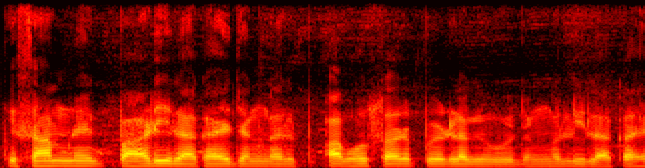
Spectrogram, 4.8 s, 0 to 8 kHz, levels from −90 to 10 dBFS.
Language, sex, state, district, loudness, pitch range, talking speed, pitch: Hindi, male, Bihar, Jahanabad, -24 LUFS, 110-115 Hz, 200 wpm, 115 Hz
